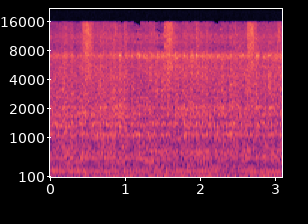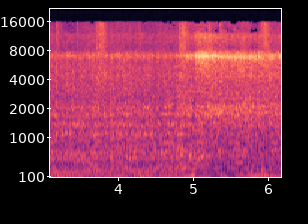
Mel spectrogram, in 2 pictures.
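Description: The two-stroke twin engine of a 2002 Arctic Cat ZR 600 EFI snowmobile running steadily, with a slight shift in pitch about five seconds in.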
